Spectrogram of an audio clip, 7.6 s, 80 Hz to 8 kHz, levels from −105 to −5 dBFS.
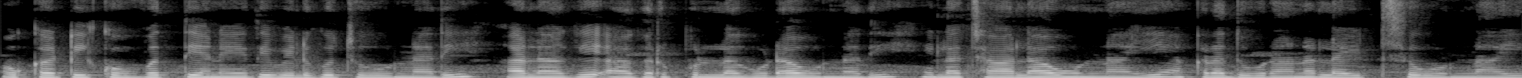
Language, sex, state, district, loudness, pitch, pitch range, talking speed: Telugu, female, Andhra Pradesh, Anantapur, -33 LUFS, 205 Hz, 200-210 Hz, 135 wpm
